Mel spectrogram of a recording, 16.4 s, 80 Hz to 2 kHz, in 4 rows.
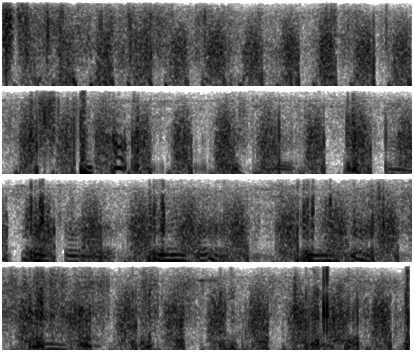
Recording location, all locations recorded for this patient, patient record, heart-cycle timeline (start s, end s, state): aortic valve (AV)
aortic valve (AV)+mitral valve (MV)
#Age: Infant
#Sex: Male
#Height: 54.0 cm
#Weight: 3.7 kg
#Pregnancy status: False
#Murmur: Present
#Murmur locations: aortic valve (AV)+mitral valve (MV)
#Most audible location: aortic valve (AV)
#Systolic murmur timing: Holosystolic
#Systolic murmur shape: Plateau
#Systolic murmur grading: I/VI
#Systolic murmur pitch: High
#Systolic murmur quality: Harsh
#Diastolic murmur timing: nan
#Diastolic murmur shape: nan
#Diastolic murmur grading: nan
#Diastolic murmur pitch: nan
#Diastolic murmur quality: nan
#Outcome: Abnormal
#Campaign: 2015 screening campaign
0.00	1.57	unannotated
1.57	1.70	S1
1.70	1.77	systole
1.77	1.90	S2
1.90	1.96	diastole
1.96	2.05	S1
2.05	2.18	systole
2.18	2.26	S2
2.26	2.34	diastole
2.34	2.41	S1
2.41	2.55	systole
2.55	2.63	S2
2.63	2.70	diastole
2.70	2.80	S1
2.80	2.91	systole
2.91	2.99	S2
2.99	3.09	diastole
3.09	3.17	S1
3.17	3.30	systole
3.30	3.36	S2
3.36	3.46	diastole
3.46	3.54	S1
3.54	3.68	systole
3.68	3.74	S2
3.74	3.85	diastole
3.85	3.92	S1
3.92	4.04	systole
4.04	4.13	S2
4.13	4.20	diastole
4.20	4.28	S1
4.28	16.38	unannotated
